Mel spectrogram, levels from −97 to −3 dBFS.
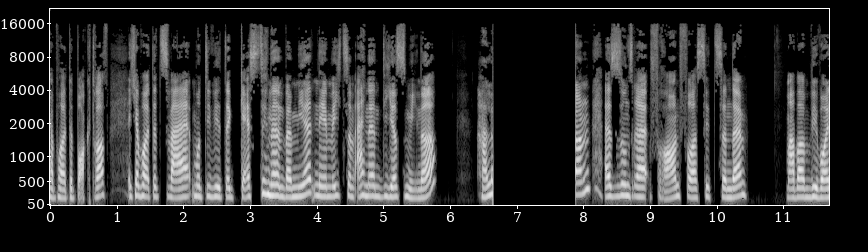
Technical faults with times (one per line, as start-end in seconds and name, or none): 6.64-7.88 audio dropout to silence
